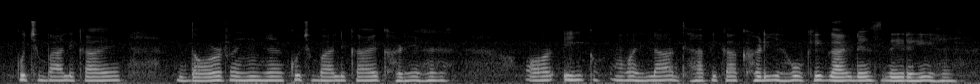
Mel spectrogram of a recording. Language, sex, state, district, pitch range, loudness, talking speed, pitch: Hindi, female, Uttar Pradesh, Deoria, 180-190 Hz, -28 LUFS, 115 wpm, 185 Hz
